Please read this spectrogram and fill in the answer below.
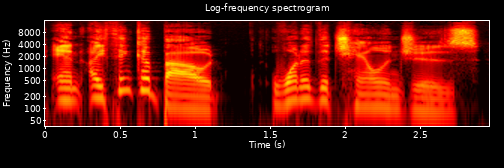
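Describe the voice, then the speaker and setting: A man's voice: medium pitch, wildly swooping pitch, a little slow, no room sound, clean studio sound. A man hosting a podcast interview, thoughtfully reflecting back on what his guest has said. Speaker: podcast host. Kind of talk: interview conversation.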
